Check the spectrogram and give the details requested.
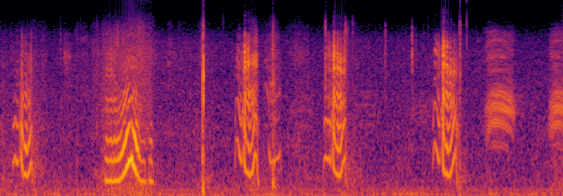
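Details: Grey francolin, known locally as teetar, calling with harsh, sweeping, overtone-rich notes at irregular intervals, with a sharp click partway through and softer flat notes near the end.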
